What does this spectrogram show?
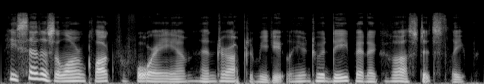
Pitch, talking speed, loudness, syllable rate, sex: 145 Hz, 225 wpm, -17 LUFS, 5.8 syllables/s, female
